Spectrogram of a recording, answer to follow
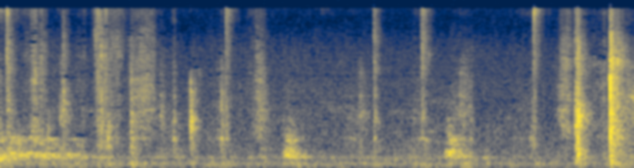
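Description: Near silence with a few faint, scattered clicks and light rustles: hands handling a plastic strip of foam adhesive dimensionals and small punched paper flowers.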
